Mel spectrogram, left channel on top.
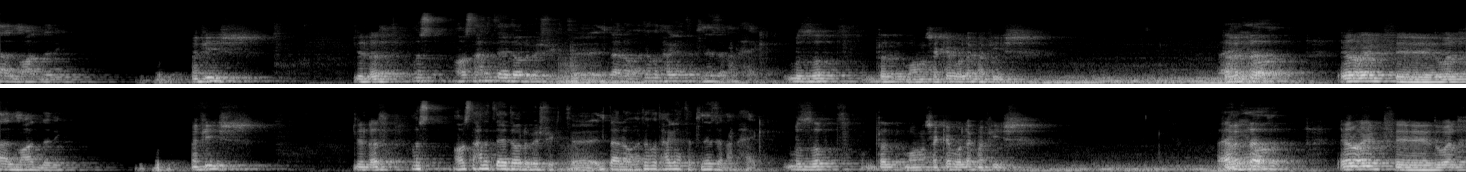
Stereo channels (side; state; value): both; normal; correlation 0.39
